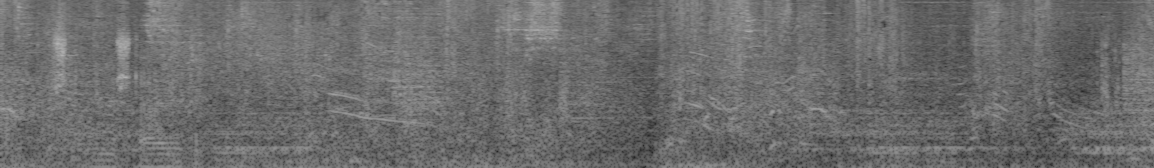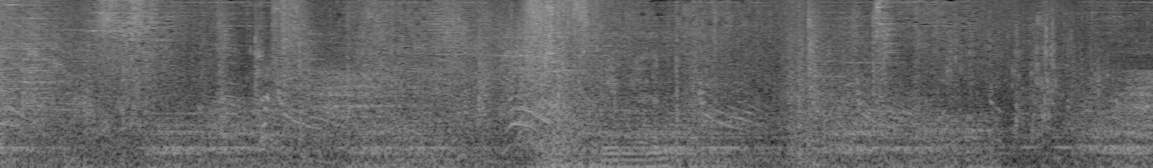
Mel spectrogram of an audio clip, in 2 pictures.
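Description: Weapons clang and strike repeatedly in a fierce fight.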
